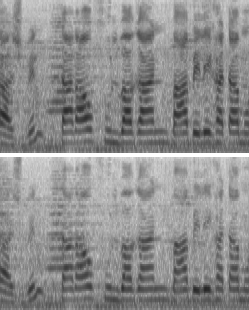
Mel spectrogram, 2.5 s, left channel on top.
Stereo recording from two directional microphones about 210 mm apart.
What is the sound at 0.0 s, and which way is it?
Speech, 10° right (ahead or behind).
